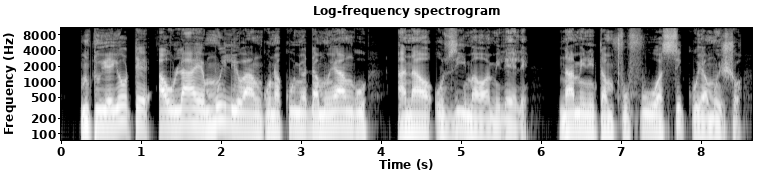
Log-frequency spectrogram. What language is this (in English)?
Swahili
